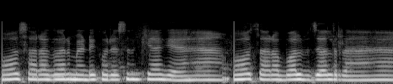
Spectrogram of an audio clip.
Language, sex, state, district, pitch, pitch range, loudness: Hindi, female, Jharkhand, Palamu, 225 Hz, 210-230 Hz, -12 LUFS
